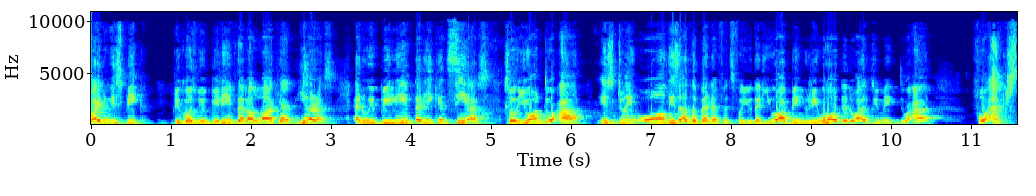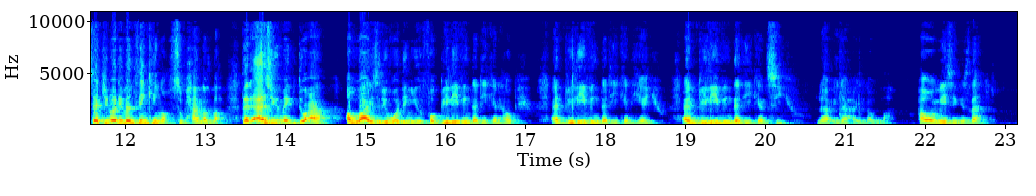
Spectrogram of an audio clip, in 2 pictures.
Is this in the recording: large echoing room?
yes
